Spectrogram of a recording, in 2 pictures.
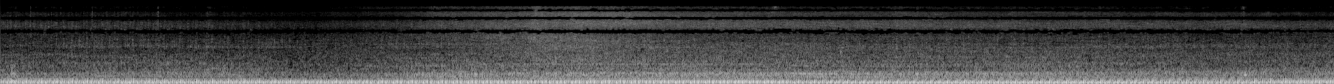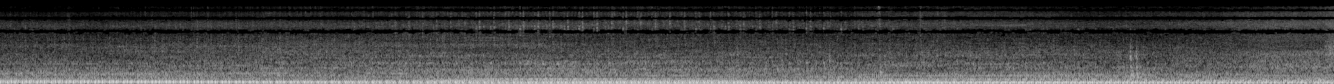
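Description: Forklift engine running steadily as it carries a loaded pallet, its note dipping and rising a little around the middle.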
